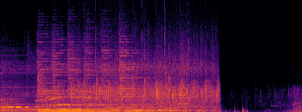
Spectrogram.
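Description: Live band music, guitar over drums, with clapping mixed in. It stops abruptly about four seconds in, leaving the room quiet.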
